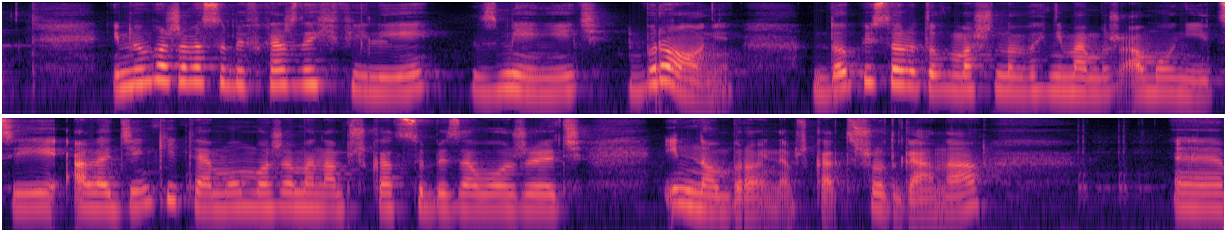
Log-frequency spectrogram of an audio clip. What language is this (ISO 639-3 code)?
pol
